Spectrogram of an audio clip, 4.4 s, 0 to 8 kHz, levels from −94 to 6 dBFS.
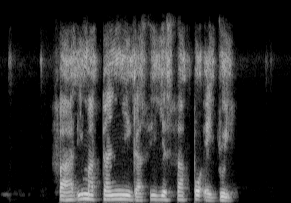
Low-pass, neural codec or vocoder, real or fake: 7.2 kHz; vocoder, 44.1 kHz, 128 mel bands, Pupu-Vocoder; fake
